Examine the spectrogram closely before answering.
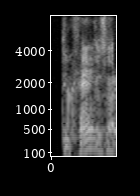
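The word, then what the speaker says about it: Duquesne: BYU versus the quisine Duan Duane Dam that's how you say it that's crazy yeah it's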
